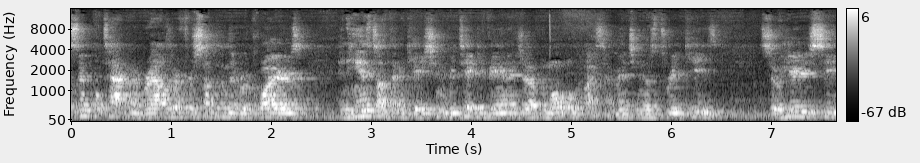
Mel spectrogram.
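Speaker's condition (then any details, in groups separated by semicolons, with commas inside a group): No condition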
